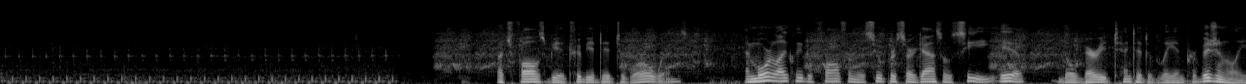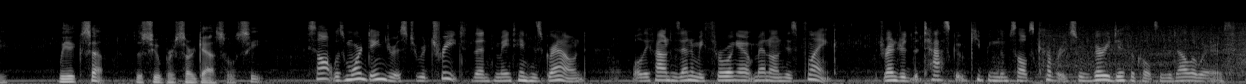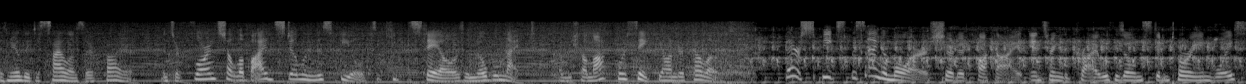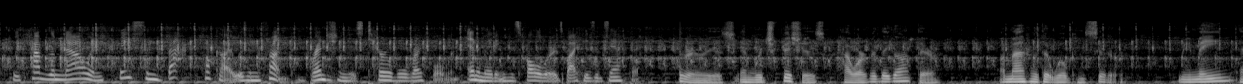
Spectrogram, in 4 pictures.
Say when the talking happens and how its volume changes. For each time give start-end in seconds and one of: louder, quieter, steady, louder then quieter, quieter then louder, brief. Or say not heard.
5.0-6.8 brief
7.5-49.7 steady.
